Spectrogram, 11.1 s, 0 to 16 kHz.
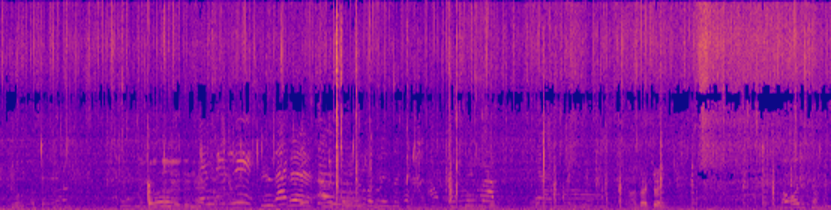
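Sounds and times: bread sizzling in oil: 0.0s - 11.0s.

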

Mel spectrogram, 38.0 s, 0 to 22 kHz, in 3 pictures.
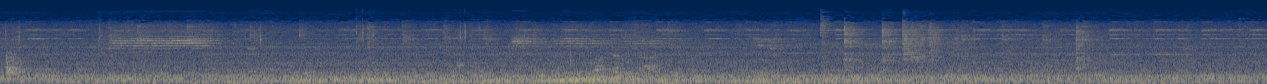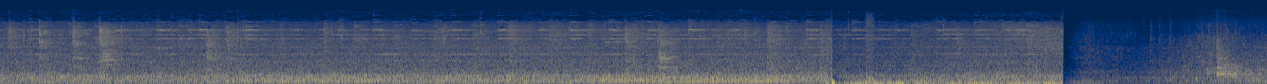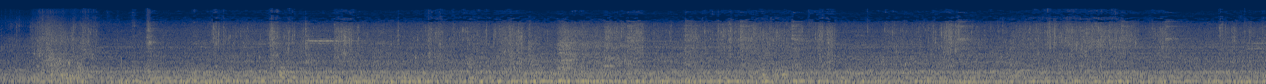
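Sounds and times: loud rumbling background noise: 0.0s - 38.0s.

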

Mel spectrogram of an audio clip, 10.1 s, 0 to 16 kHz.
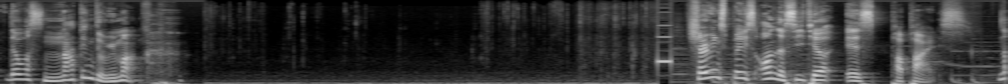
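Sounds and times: steady low hum: 1.8s - 6.6s
person chewing crunchy food: 1.9s - 6.6s.

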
